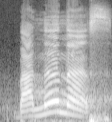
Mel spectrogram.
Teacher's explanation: Quando eu digo bananas, a sílaba mais forte que eu pronuncio é o na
